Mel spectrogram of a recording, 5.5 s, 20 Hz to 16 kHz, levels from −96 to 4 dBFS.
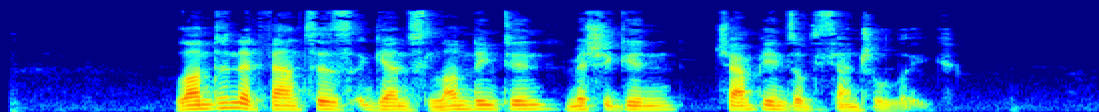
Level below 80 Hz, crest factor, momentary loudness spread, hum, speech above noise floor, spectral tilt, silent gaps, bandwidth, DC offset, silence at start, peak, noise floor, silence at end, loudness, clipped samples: -56 dBFS; 22 dB; 11 LU; none; 46 dB; -7 dB/octave; none; 11.5 kHz; under 0.1%; 0.9 s; -4 dBFS; -70 dBFS; 0.9 s; -24 LUFS; under 0.1%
